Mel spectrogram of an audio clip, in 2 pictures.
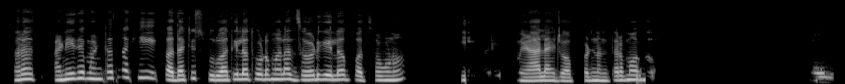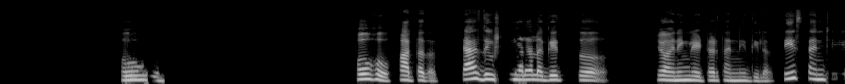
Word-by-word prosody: खरंच 240 +4 +2 0.2
आणि 225 +5 +4
ते 285 - +4
म्हणतात 265 +2 0
ना 330 - -1
की 310 -2 -2
कदाचित 210 +6 +2
सुरुवातीला 220 -1 +2
थोडं 235 -2 0
मला 240 +1 +3
जड 210 +1 +2
गेलं 220 0 +2
पचवणं 200 +1 0
की, 270 - -13 0.2
अरे - - -28 0.2
मिळालाय 175 +1 +2
जॉब 165 -2 -2
पण 180 0 -1
नंतर 185 +2 0
मग 215 -1 +2 1.7
हो. 175 -2 -5 1.3
हो, 200 - +4 0.3
हो. 175 - -5 1.9
हो, 240 +1 +6
हो, 220 -6 +3
हातातच. 195 -3 +1 0.2
त्याच 250 +2 +6
दिवशी 230 0 0
मला 220 +1 +3
लगेच 210 -1 +2 0.2
अ, - - -2 0.8
जॉइनिंग 200 -1 +3
लेटर 190 -1 0
त्यांनी 180 -1 -1
दिलं. 160 -1 -7
तीच 275 +3 +2
त्यांची 245 -1 -2
210 Hz, 130 wpm, -22 LUFS, 190-240 Hz, 1.9 s, हो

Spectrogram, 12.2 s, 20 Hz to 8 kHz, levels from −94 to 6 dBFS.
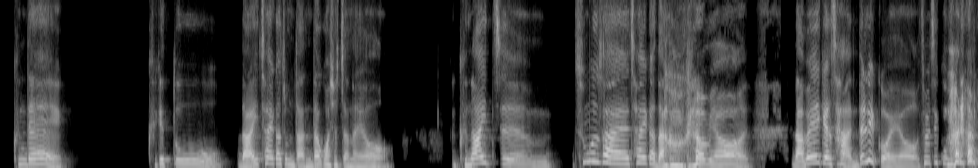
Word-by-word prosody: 근데 245 - -2 1.0
그게 245 +2 -6
또 230 -8 -4
나이 175 +5 +3
차이가 275 -1 -1
좀 240 -4 -4
난다고 185 +9 0
하셨잖아요. 165 - -3 0.8
그 - - -7
나이쯤 235 - -2 0.3
20 375 +1 -4
살 285 -6 +4
차이가 300 -1 0
나고 220 - +5 0.2
그러면 215 -6 +2 0.5
남의 205 +9 +3
얘기가 300 -4 +2
잘 255 - +1
안들릴 195 - 0
거예요. 160 -4 -2
솔직히 310 -1 -8
말하면. 255 - +4
230 Hz, 245 characters per minute, -22 LUFS, 175-270 Hz, 1.0 s, 나고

